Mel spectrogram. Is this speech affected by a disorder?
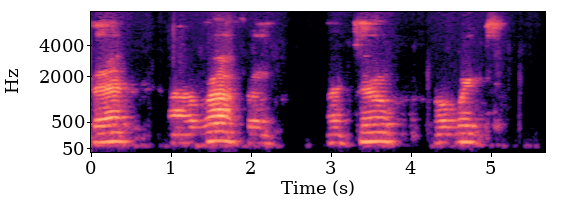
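Yes: ALS.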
